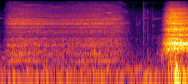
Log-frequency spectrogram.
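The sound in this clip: Air is breathed out during a relaxation breathing exercise as a long, steady, airy hiss that fades, followed after a short gap by a stronger, louder breath of air.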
